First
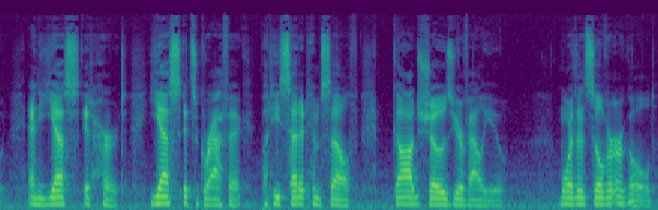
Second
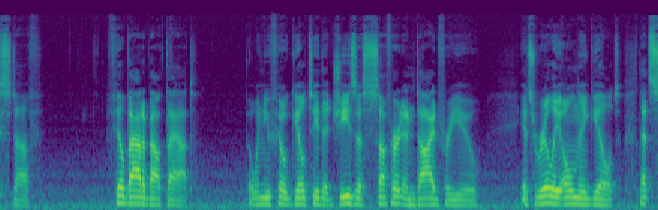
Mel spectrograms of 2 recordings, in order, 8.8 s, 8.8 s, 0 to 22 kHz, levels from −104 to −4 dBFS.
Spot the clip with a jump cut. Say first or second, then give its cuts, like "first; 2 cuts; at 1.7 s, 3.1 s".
first; 2 cuts; at 3.4 s, 5.1 s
